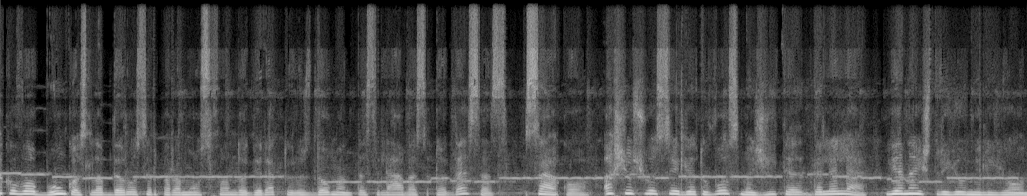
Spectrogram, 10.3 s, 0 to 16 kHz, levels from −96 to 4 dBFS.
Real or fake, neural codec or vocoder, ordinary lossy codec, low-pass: real; none; Opus, 16 kbps; 14.4 kHz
